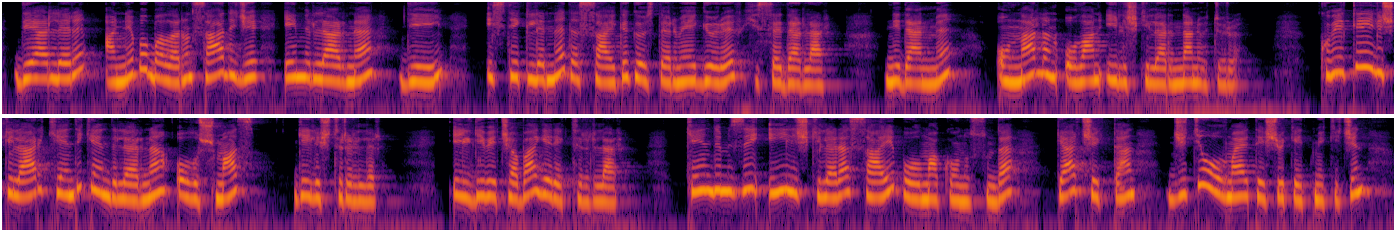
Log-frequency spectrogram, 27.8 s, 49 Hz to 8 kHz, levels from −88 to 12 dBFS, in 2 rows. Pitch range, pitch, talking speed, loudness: 210-270 Hz, 230 Hz, 85 wpm, -19 LUFS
